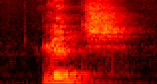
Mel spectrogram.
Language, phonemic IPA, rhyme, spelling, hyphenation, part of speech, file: Dutch, /lʏns/, -ʏns, luns, luns, noun, Nl-luns.ogg
- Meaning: 1. linchpin 2. any pin inserted into an opening to keep an object in place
